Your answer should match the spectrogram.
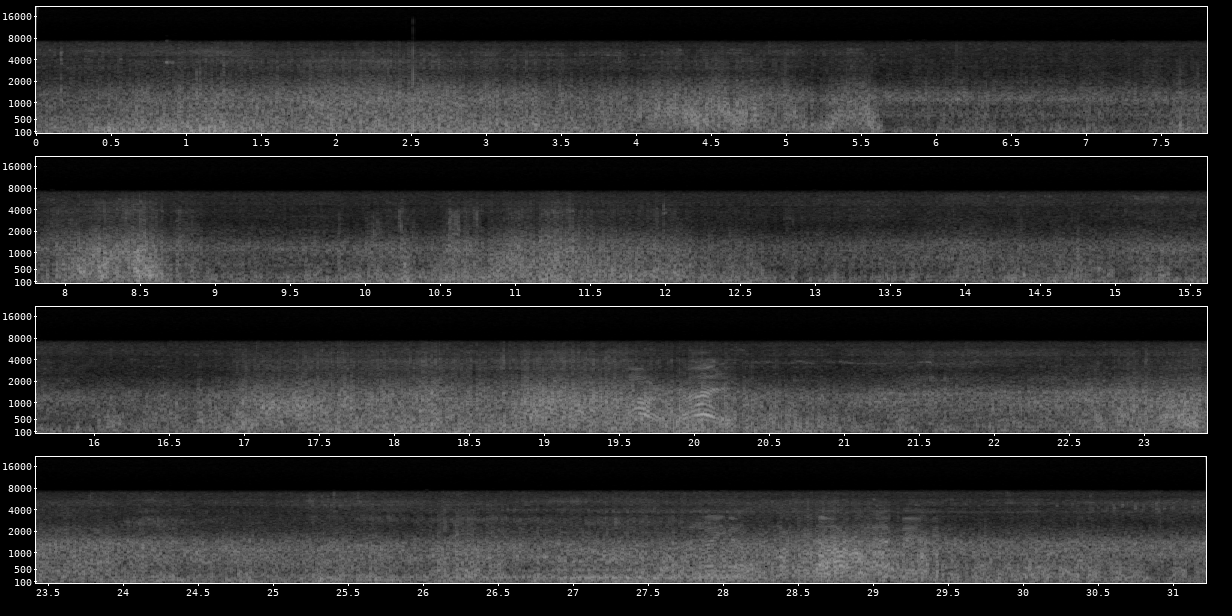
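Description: Wind buffeting the microphone of a camera on a moving bicycle, over the rumble of its tyres on cracked, potholed asphalt; the noise swells and eases as the ride goes on.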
